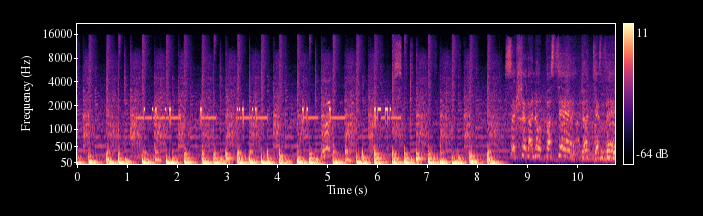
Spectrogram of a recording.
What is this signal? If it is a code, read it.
TTY/TDD text telephone tones (45.45 baud Baudot), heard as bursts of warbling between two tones, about 400 Hz shift, 1600 Hz centre. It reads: 1F1AP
